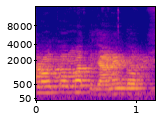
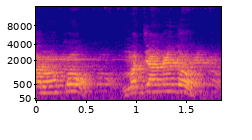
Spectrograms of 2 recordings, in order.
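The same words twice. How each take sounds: First: The pause comes right after 'mat'. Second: The pause comes right after 'roko'.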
